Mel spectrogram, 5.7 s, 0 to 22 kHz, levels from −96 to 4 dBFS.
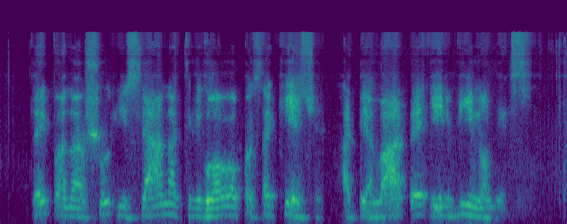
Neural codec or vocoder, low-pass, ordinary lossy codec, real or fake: codec, 24 kHz, 3 kbps, HILCodec; 10.8 kHz; Opus, 16 kbps; fake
